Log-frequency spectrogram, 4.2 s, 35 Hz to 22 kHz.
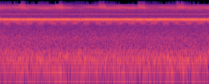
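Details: Insects singing once Typhoon No. 21 had gone: one high, even, continuous ringing tone dominates, backed by fainter rhythmic pulsing chirps at a higher pitch.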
